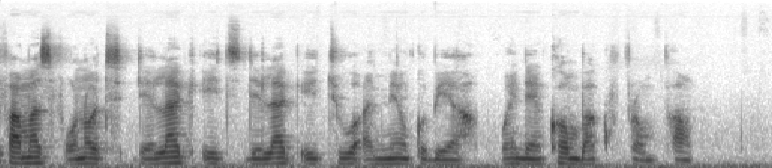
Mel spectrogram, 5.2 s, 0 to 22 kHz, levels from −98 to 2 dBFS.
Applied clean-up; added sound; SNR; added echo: none; Bird; 14 dB; none.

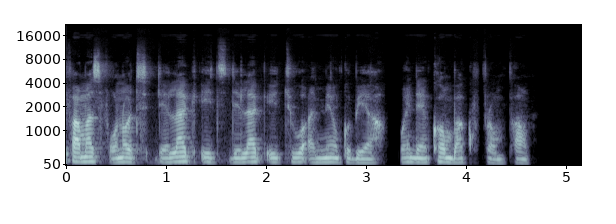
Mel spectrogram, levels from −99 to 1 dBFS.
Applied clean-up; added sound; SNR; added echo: none; none; none; none.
